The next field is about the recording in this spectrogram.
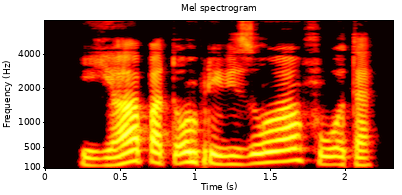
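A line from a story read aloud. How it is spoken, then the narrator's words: Breathy exhale. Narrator (Russian): выдохнул Валерьян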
